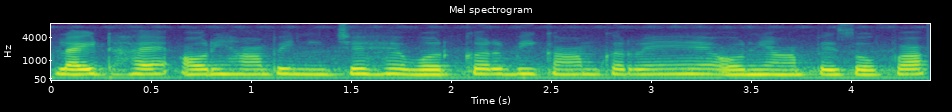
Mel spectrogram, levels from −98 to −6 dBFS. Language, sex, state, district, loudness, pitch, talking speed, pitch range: Hindi, female, Punjab, Fazilka, -15 LUFS, 225 Hz, 245 wpm, 220-235 Hz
